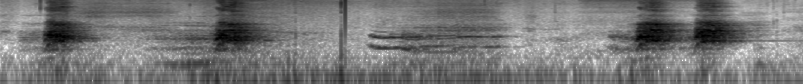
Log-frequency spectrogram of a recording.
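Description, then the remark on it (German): A dog barks in two quick pairs of loud, sharp barks, with a sharp click and a soft whimpering whine in the pause between them, as its owners put on their jackets for a walk in the park. No one speaks. “Der andere Hund ist noch ganz leise, aber das könnte sich erfahrungsgemäß ändern, sobald wir außerhalb der Wohnung irgendeinem Lebewesen begegnen.”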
